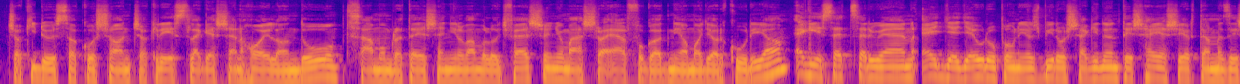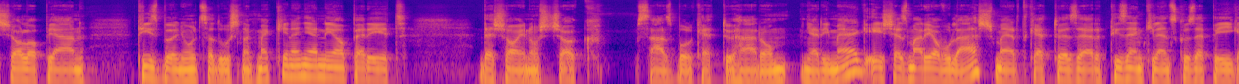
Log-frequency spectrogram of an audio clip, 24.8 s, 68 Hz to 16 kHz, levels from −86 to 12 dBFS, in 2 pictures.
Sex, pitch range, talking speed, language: male, 90-105 Hz, 110 wpm, Hungarian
